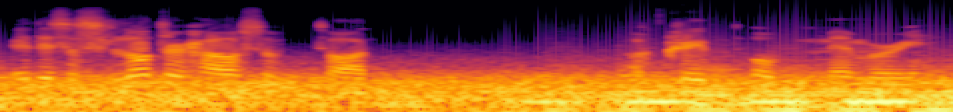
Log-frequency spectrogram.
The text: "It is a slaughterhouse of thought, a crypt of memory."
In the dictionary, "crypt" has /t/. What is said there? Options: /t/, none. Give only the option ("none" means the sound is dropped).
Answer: /t/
